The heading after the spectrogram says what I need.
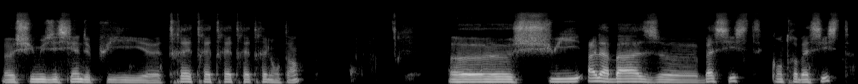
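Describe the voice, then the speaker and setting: A man's voice: medium pitch, fairly even intonation, slow, dry recording. A middle-aged man from Quebec, chatting as an interview guest and often hesitating over fillers and restarts. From Quebec, Canada. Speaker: musician guest. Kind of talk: casual interview chat.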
